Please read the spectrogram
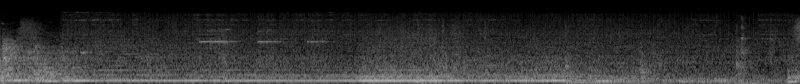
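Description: Garbage truck running with a steady drone, with three short high beeps about two seconds in, about half a second apart. Near six seconds the drone gives way to a lower rumble.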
